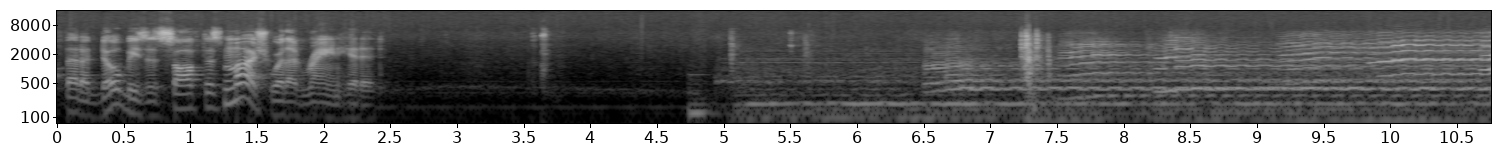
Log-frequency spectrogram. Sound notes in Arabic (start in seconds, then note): 5.1 موسيقى أوركسترالية مشوقة; 7.2 يغلق الباب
